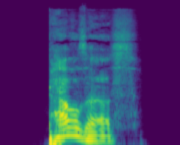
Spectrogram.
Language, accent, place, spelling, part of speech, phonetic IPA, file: German, Germany, Berlin, Persers, noun, [ˈpɛʁzɐs], De-Persers.ogg
- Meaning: genitive of Perser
